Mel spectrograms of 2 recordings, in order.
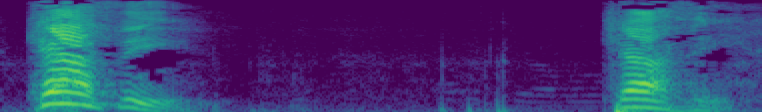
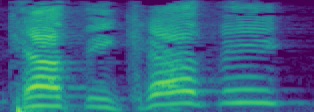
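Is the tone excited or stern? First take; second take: stern; excited. First: It is said sternly, like a scolding. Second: It is called out with excitement.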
